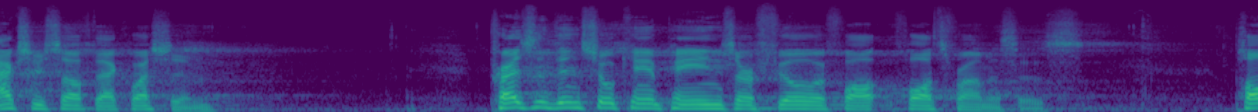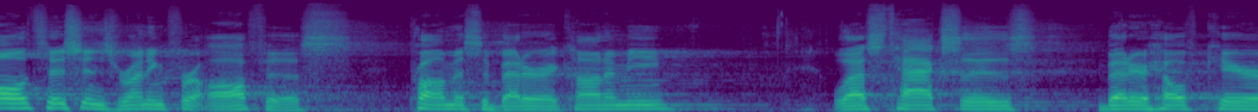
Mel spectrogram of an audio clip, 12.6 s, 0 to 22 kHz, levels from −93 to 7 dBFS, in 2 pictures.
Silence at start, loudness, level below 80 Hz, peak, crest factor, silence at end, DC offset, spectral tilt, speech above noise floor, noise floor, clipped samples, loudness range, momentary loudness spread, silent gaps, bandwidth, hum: 0 s; -34 LUFS; -70 dBFS; -14 dBFS; 20 dB; 0 s; under 0.1%; -6 dB/octave; 37 dB; -70 dBFS; under 0.1%; 2 LU; 17 LU; none; 17.5 kHz; none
